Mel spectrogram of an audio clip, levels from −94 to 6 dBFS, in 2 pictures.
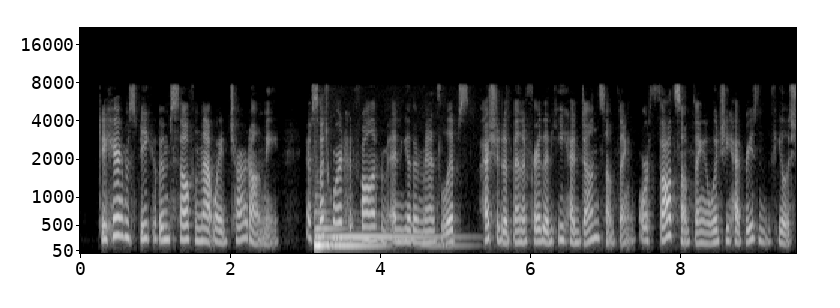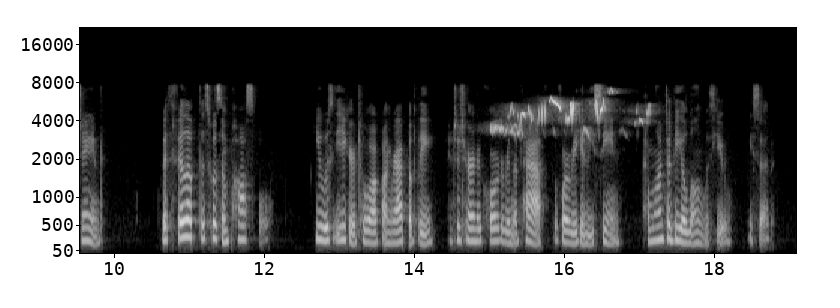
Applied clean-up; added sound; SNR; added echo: none; Bowed string instrument + Bird; -4 dB; none.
